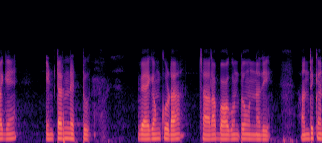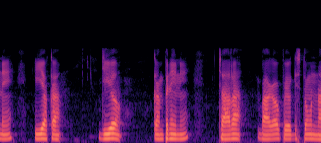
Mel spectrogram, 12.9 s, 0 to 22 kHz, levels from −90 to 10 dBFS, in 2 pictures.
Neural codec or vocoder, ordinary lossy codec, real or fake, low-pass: none; none; real; 5.4 kHz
